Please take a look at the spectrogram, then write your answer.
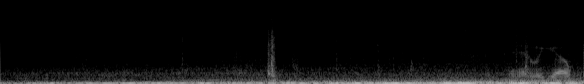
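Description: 2015 MINI Cooper D hatch with a 1.5 diesel and automatic gearbox driving in mid mode, a steady low engine and road rumble heard from inside the cabin with a person talking over it.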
